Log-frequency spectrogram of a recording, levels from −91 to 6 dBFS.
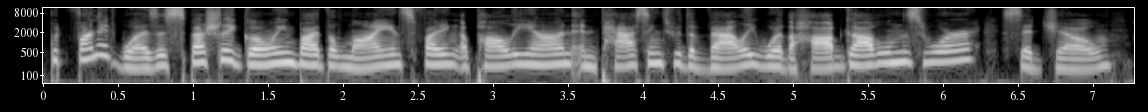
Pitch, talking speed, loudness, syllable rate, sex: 215 Hz, 190 wpm, -18 LUFS, 5.0 syllables/s, female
